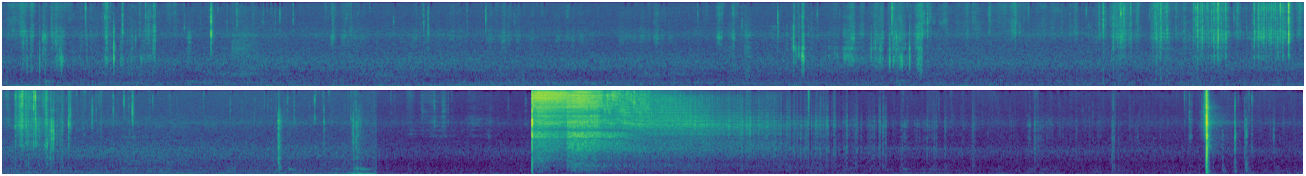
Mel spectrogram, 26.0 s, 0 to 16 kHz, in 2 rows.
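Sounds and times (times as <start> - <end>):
fizzing hiss of gas: 18.3 - 21.0.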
